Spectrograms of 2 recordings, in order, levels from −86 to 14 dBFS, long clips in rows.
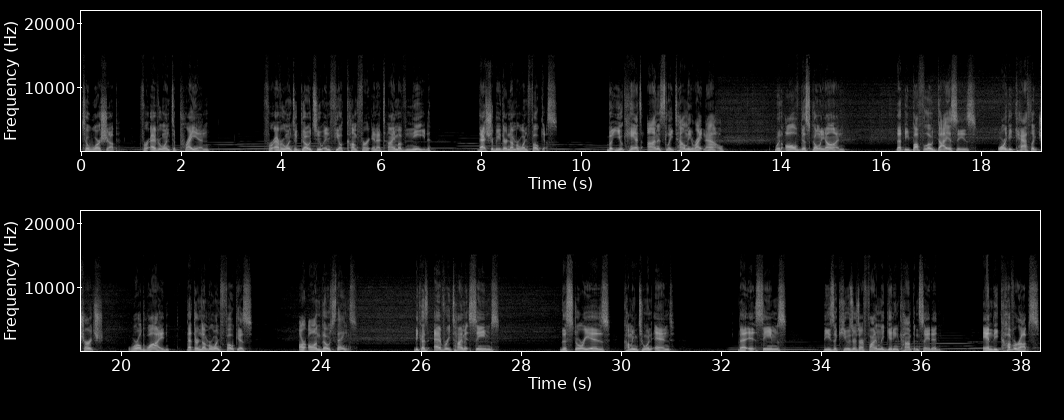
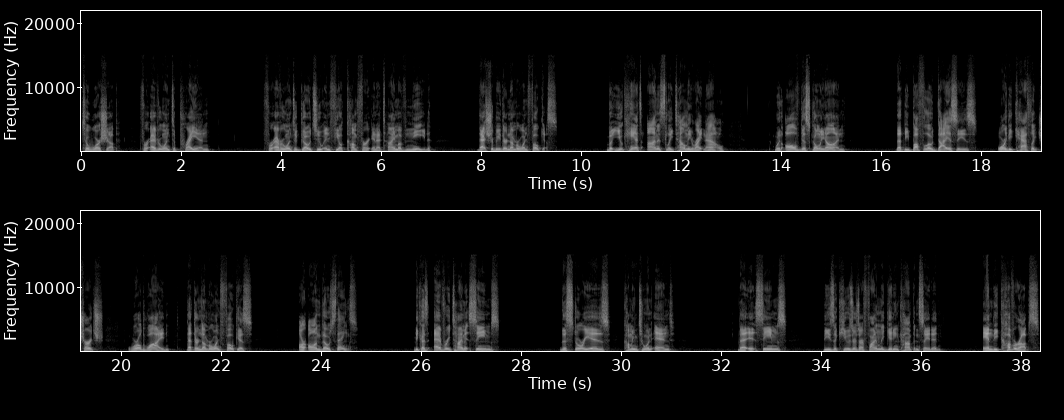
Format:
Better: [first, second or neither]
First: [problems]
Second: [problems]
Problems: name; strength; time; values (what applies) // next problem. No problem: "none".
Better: second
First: background music; faint; throughout; 30 dB below the speech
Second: none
